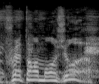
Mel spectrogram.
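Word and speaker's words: Pret A Manger: It's actually Pret-A-Manger.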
